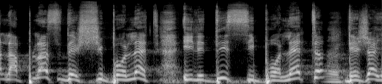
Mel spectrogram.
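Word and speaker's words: Shibboleth: Il fallait que cet homme prononce Shiboleth.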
